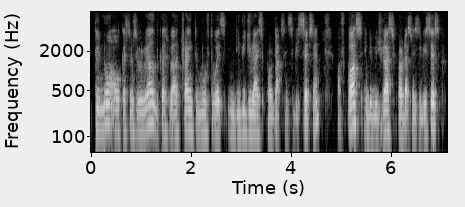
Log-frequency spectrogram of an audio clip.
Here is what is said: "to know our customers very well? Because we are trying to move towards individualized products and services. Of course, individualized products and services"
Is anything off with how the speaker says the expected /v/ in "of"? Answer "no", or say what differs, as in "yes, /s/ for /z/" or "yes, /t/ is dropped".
yes, /f/ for /v/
